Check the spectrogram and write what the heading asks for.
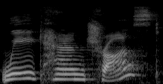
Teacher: When can is the auxiliary verb, so it's not the main verb, we reduce this to kin, and it's very unstressed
